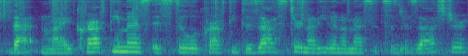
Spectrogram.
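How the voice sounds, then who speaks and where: Whispering from a woman at a moderate pace, with noticeable background noise behind. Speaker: beauty and craft livestreamer. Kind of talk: live cooking stream.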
